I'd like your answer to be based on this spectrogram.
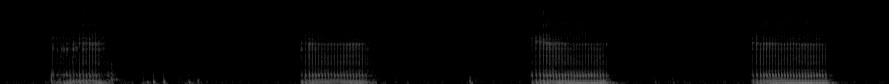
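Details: Loud snoring from Bronson: four slow, loud, low rattling snores on in-breaths, about one every two seconds, with quiet pauses between.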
